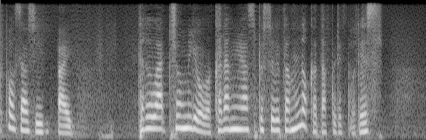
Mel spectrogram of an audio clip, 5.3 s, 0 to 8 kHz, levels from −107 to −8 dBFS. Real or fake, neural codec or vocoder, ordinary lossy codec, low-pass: fake; codec, 16 kHz, 0.5 kbps, FunCodec, trained on Chinese and English, 25 frames a second; none; 7.2 kHz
